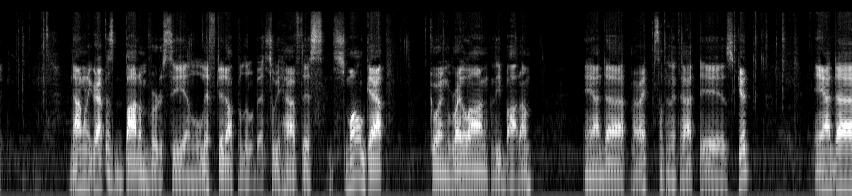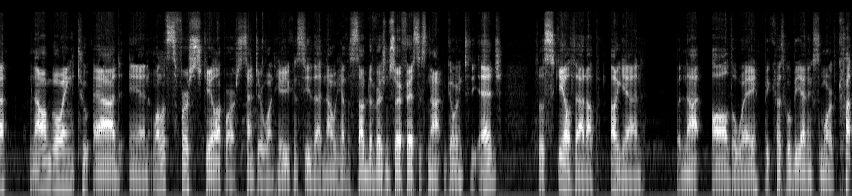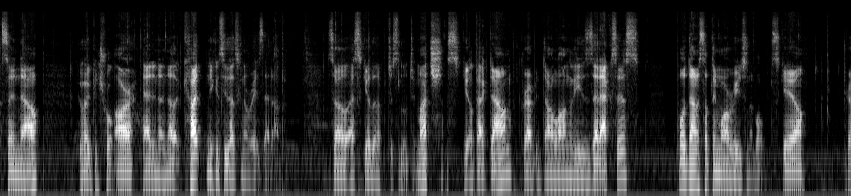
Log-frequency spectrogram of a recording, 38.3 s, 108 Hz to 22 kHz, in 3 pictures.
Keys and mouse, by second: 1.4-2.5 middle drag, 2.5 click, 5.5-7.4 drag, 9.4 a, 9.7 middle click, 9.9 middle click, 10.0 Tab, 11.1 Tab, 20.1 s, 21.6 click, 26.6 ctrl+r, 28.0-29.8 drag, 30.5 click, 31.2 s, 32.2 click, 32.6 g, 36.3-38.3 drag, 37.0 s, 37.8 g.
